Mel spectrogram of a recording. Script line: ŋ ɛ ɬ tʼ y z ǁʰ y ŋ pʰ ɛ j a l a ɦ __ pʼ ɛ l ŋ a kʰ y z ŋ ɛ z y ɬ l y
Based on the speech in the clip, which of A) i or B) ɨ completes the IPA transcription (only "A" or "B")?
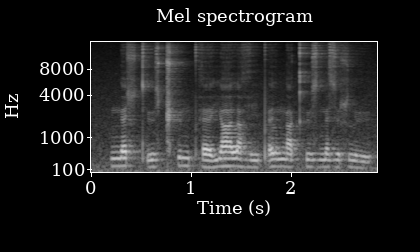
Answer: A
